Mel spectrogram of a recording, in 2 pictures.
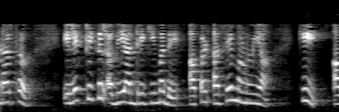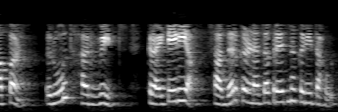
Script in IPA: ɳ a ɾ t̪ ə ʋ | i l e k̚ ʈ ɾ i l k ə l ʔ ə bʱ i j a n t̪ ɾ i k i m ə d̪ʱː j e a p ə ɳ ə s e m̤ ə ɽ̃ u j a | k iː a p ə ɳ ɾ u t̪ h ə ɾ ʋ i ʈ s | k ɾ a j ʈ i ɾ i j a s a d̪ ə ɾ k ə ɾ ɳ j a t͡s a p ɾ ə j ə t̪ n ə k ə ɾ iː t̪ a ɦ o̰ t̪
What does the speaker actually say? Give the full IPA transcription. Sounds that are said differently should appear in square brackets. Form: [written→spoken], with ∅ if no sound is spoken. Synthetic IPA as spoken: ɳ a ɾ [t̪→t̪ʰ] ə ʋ | i l e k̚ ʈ ɾ i [l→∅] k ə l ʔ ə bʱ i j a n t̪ ɾ i k i m ə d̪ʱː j e a p ə ɳ ə s e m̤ ə ɽ̃ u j a | k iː a p ə ɳ ɾ u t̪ h ə ɾ ʋ i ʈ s | k ɾ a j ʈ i ɾ i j a s a d̪ ə ɾ k ə ɾ ɳ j a t͡s a p ɾ ə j ə t̪ n ə k ə ɾ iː t̪ a ɦ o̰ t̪

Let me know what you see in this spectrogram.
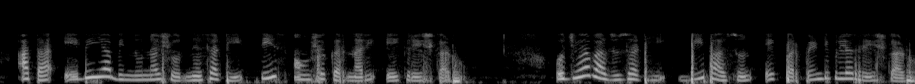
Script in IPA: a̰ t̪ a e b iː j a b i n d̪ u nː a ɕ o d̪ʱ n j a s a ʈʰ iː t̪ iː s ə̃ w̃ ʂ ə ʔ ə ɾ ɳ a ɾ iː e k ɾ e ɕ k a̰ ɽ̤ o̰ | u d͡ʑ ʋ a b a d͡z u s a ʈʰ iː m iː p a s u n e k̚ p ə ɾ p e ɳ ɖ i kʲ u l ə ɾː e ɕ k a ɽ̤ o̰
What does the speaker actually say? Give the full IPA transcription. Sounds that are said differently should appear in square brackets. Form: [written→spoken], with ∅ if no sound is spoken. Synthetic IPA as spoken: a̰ t̪ a e b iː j a b i n d̪ u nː a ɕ o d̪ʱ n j a s a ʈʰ iː t̪ iː s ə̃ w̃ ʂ ə [ʔ→k] ə ɾ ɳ a ɾ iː e k ɾ e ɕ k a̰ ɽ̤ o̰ | u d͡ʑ ʋ a b a d͡z u s a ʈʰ iː [m→b] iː p a s [u→uː] n e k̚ p ə ɾ p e ɳ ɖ i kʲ u l ə ɾː e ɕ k a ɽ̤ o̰

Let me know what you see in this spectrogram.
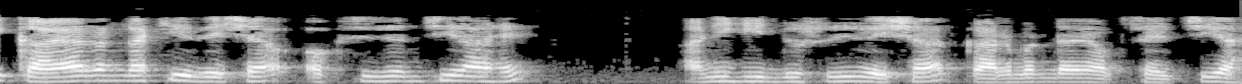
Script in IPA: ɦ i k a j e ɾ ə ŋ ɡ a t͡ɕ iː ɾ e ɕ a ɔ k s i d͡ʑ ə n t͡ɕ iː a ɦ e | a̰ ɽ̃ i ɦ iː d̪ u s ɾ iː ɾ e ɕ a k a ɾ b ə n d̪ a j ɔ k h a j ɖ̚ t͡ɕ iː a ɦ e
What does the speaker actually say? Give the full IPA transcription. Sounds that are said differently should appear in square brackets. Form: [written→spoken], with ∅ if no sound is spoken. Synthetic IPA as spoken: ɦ i k a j [e→a] ɾ ə ŋ ɡ a t͡ɕ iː ɾ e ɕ a ɔ k s i d͡ʑ ə n t͡ɕ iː a ɦ e | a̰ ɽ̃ i ɦ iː d̪ u s ɾ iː ɾ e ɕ a k a ɾ b ə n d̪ a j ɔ k [h→s] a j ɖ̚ t͡ɕ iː a ɦ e

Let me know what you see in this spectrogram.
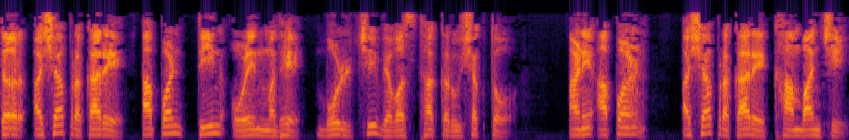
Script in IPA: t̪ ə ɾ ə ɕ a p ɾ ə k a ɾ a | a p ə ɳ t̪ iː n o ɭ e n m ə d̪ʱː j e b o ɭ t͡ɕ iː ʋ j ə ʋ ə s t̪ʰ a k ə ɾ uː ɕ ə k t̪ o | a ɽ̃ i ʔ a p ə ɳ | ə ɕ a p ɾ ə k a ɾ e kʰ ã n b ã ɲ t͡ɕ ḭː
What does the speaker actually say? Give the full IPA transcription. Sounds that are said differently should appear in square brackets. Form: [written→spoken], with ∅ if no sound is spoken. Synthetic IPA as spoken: t̪ ə ɾ ə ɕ a p ɾ ə k a ɾ [a→e] | a p ə ɳ t̪ iː n o ɭ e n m ə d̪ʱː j e b o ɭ t͡ɕ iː ʋ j ə ʋ ə s t̪ʰ a k ə ɾ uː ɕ ə k t̪ o | a ɽ̃ i ʔ a p ə ɳ | ə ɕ a p ɾ ə k a ɾ e kʰ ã [n→m] b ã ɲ t͡ɕ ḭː

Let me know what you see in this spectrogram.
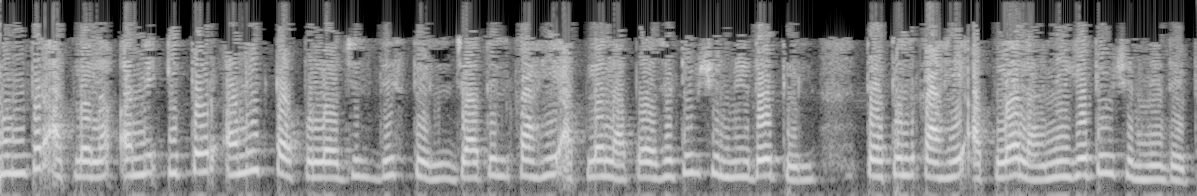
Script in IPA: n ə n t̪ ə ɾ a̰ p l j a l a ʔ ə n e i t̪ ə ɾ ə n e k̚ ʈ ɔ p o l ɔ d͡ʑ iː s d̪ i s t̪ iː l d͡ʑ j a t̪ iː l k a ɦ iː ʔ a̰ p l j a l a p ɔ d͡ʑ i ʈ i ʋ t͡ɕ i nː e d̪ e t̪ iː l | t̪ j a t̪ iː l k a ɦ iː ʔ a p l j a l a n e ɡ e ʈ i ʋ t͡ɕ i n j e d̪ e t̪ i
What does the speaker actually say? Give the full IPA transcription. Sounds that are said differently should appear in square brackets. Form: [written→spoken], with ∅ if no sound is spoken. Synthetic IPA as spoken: n ə n t̪ ə ɾ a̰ p l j a l a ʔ ə n e i t̪ ə ɾ ə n e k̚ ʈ ɔ p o l ɔ d͡ʑ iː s d̪ i s t̪ iː l d͡ʑ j a t̪ iː l k a ɦ iː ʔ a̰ p l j a l a p ɔ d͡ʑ i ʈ i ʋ t͡ɕ i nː e d̪ e t̪ iː l | t̪ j a t̪ iː l k a ɦ iː ʔ a p l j a l a n e ɡ e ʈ i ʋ t͡ɕ i n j e d̪ e t̪ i

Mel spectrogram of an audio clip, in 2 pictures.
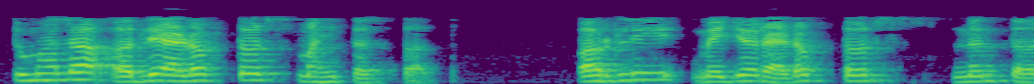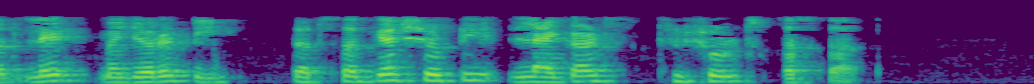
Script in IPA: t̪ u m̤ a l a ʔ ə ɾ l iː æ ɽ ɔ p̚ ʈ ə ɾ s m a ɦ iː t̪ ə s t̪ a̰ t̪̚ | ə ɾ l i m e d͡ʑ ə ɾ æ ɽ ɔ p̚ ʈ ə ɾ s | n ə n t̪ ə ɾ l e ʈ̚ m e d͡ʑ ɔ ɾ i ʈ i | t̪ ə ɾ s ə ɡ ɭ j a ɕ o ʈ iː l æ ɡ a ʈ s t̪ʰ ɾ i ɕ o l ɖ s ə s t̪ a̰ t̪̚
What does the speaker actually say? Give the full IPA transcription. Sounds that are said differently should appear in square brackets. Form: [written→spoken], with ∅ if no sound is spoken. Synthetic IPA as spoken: t̪ u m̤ a l a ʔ ə ɾ l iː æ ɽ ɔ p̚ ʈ ə ɾ s m a ɦ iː t̪ ə s t̪ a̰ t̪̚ | ə ɾ l i m e d͡ʑ ə ɾ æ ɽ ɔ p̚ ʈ ə ɾ s | n ə n t̪ ə ɾ l e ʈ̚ m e d͡ʑ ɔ ɾ i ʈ i | t̪ ə ɾ s ə ɡ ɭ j a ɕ o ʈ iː l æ ɡ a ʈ s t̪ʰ ɾ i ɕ o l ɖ s ə s t̪ a̰ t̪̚

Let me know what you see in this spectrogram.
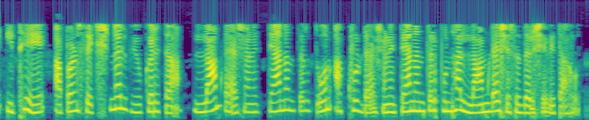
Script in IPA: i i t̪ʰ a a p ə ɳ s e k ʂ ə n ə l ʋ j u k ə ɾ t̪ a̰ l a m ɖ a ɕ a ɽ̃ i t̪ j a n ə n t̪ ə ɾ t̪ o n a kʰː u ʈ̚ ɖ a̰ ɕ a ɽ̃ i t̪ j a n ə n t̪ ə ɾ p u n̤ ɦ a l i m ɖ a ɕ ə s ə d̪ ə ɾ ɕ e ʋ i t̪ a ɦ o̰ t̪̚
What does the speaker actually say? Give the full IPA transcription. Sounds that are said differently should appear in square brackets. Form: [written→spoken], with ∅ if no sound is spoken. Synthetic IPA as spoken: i i t̪ʰ [a→e] a p ə ɳ s e k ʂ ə n ə l ʋ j u k ə ɾ t̪ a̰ l a m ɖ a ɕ a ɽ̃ i t̪ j a n ə n t̪ ə ɾ [t̪→d̪] o n a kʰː u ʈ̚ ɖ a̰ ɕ a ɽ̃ i t̪ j a n ə n t̪ ə ɾ p u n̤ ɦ a l [i→a] m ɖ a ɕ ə s ə d̪ ə ɾ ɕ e ʋ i t̪ a ɦ o̰ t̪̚

